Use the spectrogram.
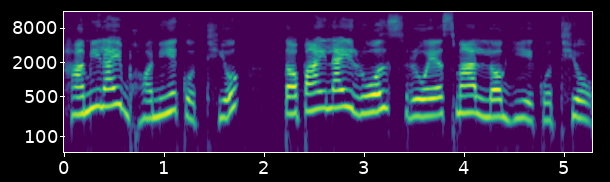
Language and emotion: Nepali, neutral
